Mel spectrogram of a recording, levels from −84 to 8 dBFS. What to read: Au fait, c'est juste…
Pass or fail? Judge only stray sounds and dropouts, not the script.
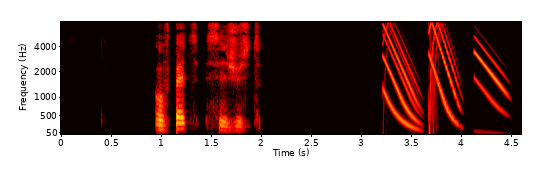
fail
